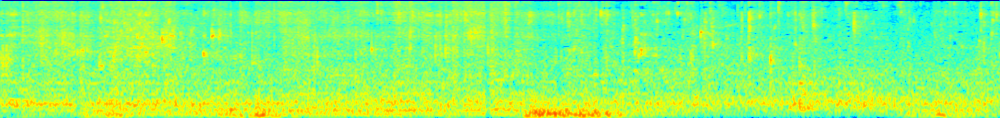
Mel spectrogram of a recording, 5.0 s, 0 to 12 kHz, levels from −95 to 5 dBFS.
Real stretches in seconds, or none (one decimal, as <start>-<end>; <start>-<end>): 0.5-1.1; 2.8-5.0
